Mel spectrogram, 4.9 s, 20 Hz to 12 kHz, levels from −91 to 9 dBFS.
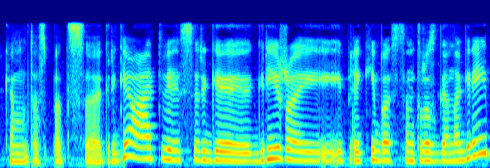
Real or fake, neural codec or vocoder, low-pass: fake; codec, 16 kHz, 6 kbps, DAC; 7.2 kHz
